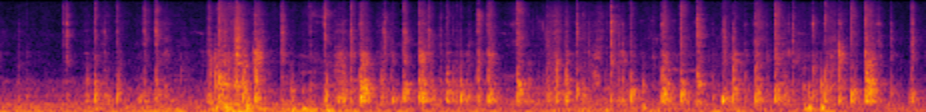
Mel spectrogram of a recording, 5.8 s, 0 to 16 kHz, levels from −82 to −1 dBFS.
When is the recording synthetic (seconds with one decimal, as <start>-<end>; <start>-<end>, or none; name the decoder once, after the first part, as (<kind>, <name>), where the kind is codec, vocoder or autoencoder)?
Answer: 1.1-1.9 (vocoder, BigVGAN v2)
